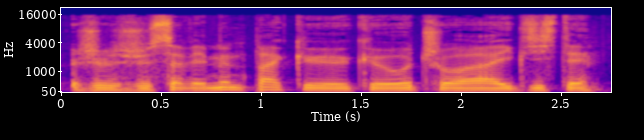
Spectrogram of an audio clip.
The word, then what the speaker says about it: Ochoa: Donc Francisco Guillermo Ochoa Magaña, plus connu sous le nom de Guillermo Ochoa, prononcé Ochoa, né le 13 juillet 1985 à Guadalajara, est un footballeur mexicain.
